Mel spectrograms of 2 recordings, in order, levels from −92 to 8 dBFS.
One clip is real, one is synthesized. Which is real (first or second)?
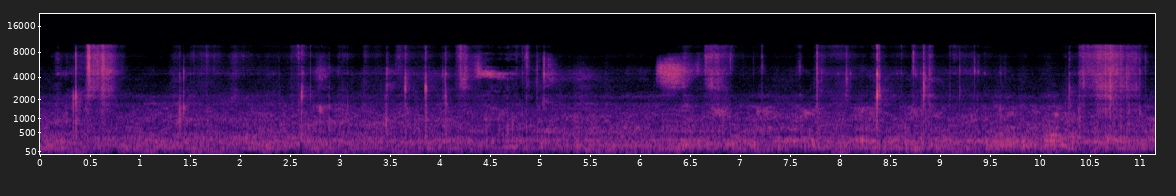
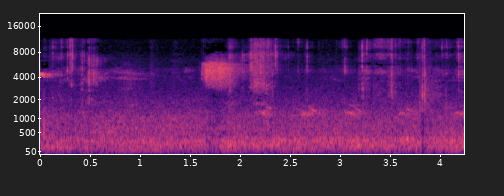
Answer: second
